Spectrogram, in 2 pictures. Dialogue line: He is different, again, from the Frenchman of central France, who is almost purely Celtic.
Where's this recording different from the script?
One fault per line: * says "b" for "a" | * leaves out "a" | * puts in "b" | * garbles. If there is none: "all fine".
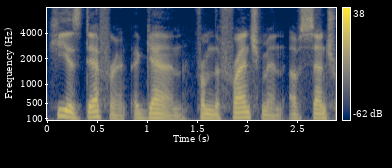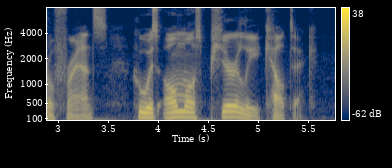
all fine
